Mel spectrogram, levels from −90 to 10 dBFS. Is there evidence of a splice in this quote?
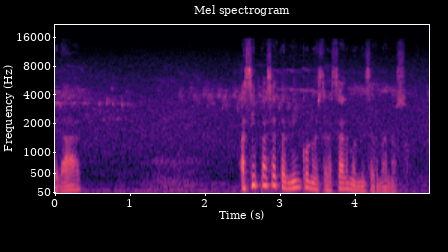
no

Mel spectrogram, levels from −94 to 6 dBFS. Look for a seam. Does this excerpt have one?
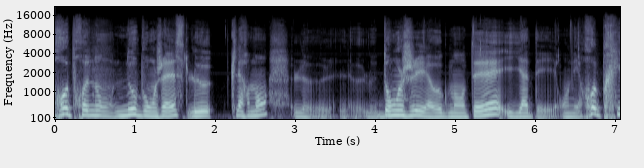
no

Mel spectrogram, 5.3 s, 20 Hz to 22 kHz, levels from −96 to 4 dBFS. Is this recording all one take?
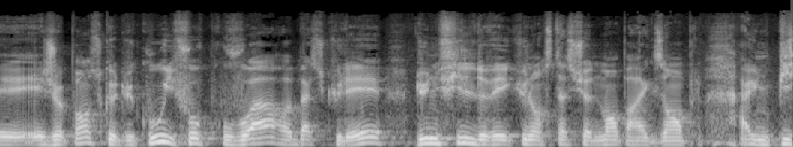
yes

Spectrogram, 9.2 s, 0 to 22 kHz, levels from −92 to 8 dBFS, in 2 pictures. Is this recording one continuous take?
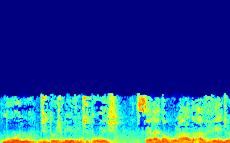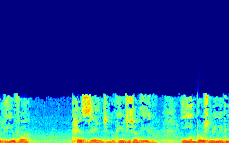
yes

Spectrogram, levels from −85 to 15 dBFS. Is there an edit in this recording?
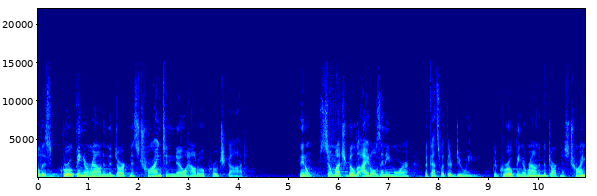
no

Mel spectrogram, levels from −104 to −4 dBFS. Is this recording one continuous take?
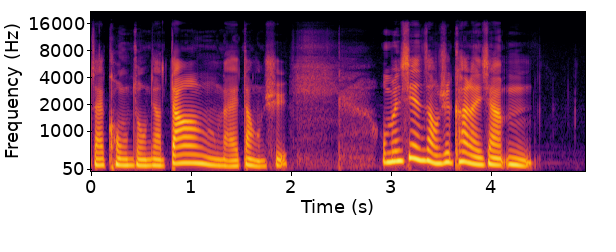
yes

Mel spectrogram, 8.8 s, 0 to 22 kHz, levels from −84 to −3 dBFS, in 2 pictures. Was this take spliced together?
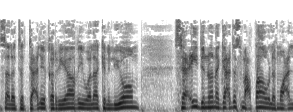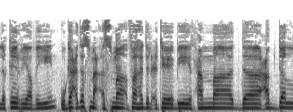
yes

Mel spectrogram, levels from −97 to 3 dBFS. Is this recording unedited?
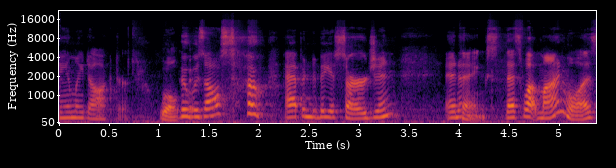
no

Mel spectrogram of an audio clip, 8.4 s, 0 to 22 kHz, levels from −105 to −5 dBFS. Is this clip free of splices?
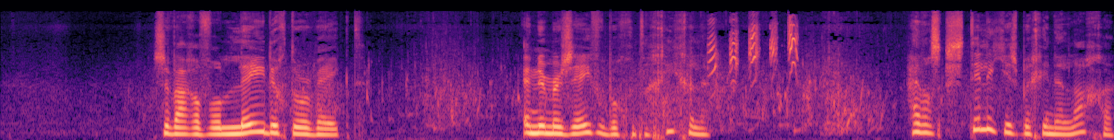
no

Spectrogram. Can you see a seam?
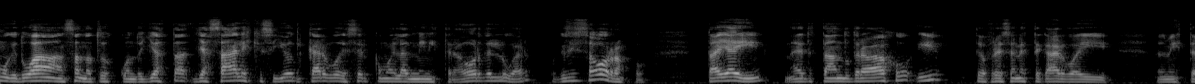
yes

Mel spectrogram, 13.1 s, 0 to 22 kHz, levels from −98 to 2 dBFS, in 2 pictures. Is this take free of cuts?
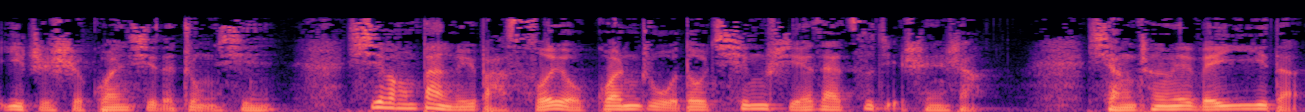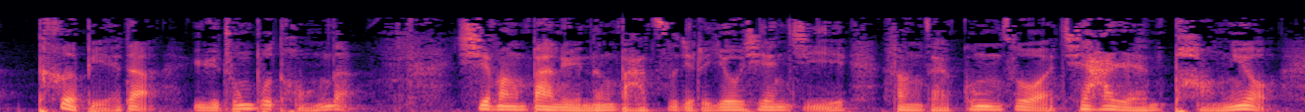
yes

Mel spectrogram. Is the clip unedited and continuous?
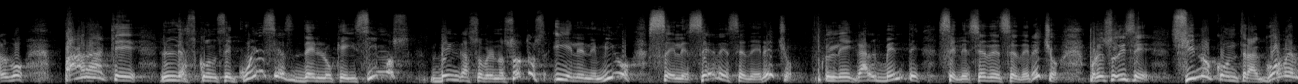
yes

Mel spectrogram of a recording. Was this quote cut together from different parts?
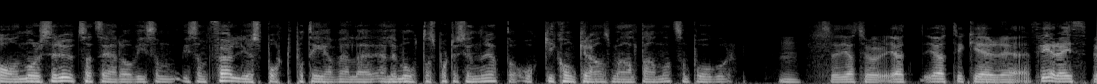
yes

